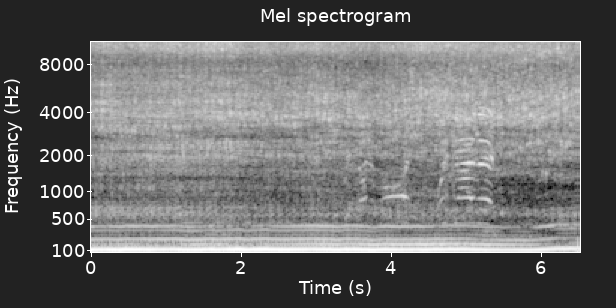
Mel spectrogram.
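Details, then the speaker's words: Ferrari 812 Superfast V12 after crash rebuild, driving slowly about 10 mph in first gear: deep, smooth, even drone under light load, no knocks or ticks; engine runs normally. "But man, this thing sounds properly good."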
